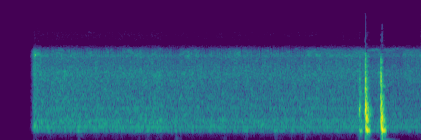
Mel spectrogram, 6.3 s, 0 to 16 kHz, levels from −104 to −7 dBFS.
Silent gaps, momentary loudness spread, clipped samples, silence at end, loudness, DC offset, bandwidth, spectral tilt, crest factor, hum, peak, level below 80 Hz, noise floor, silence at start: none; 29 LU; under 0.1%; 0.5 s; -18 LUFS; under 0.1%; 4.5 kHz; -3 dB/octave; 26 dB; none; 0 dBFS; -62 dBFS; -51 dBFS; 5.4 s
